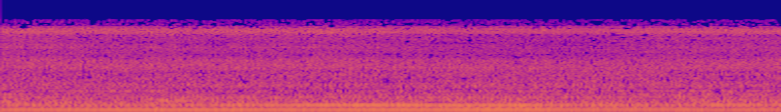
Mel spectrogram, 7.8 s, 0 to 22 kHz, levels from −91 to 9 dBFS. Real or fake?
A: real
